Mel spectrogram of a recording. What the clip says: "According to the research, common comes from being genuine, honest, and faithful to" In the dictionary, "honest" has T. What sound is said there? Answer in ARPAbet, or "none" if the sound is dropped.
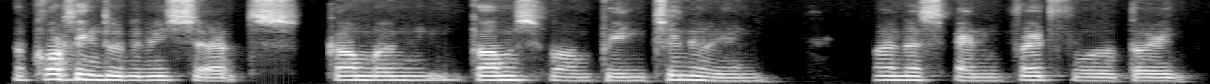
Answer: none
